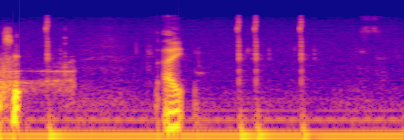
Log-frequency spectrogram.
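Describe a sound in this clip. A game menu makes short clicking sounds as options are selected.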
